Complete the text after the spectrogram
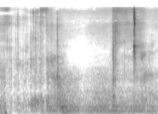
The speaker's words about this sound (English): Y'all like the way that paper sounded when I just flipped that shit? It was loud as hell.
